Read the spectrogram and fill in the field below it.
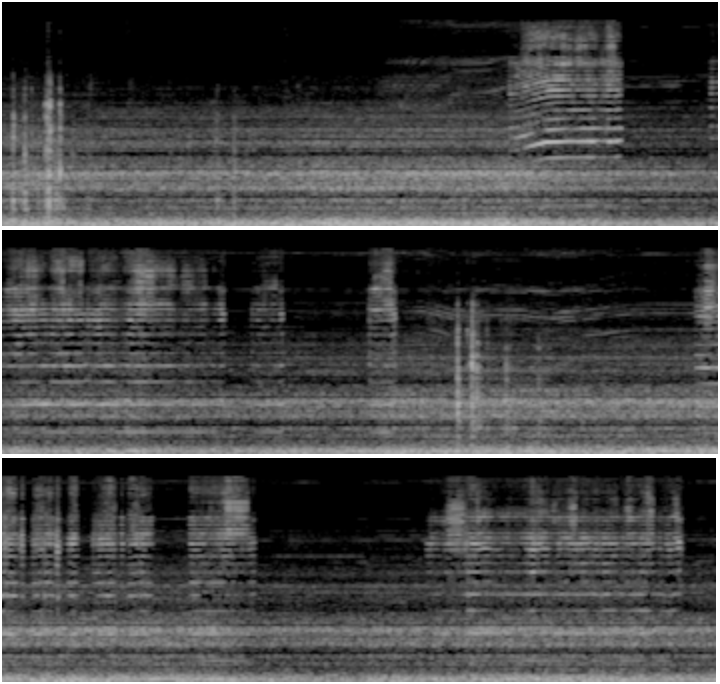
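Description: A dust suction nozzle hums and rushes steadily.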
